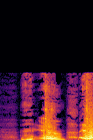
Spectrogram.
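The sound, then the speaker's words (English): Phlegmy throat clearing comes as three gravelly, voiced rasps, each a short, rough burst with a slight groaning tone. “There's some phlegm, don't worry.”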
